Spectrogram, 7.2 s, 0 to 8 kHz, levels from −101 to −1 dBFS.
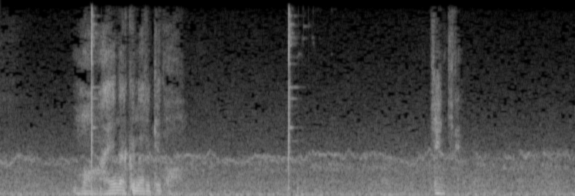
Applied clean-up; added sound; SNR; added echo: none; Shatter; 3 dB; none.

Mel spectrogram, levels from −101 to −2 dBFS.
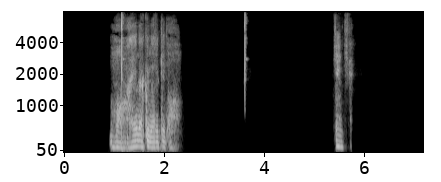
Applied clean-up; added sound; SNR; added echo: neural mask model Resemble Enhance denoiser.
